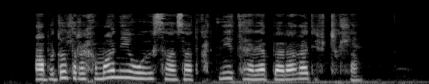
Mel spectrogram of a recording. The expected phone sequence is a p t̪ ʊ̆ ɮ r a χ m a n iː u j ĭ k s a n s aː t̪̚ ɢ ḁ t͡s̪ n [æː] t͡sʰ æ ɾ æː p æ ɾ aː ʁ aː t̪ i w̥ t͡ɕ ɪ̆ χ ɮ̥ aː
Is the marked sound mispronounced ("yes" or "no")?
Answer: yes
